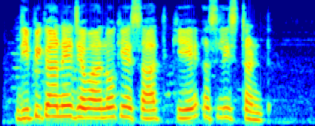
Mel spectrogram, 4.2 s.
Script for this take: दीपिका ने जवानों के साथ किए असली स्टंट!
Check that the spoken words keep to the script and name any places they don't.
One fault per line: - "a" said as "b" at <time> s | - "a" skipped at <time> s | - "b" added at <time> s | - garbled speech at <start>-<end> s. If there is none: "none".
none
